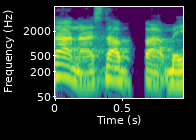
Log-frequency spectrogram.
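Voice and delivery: normal talking voice

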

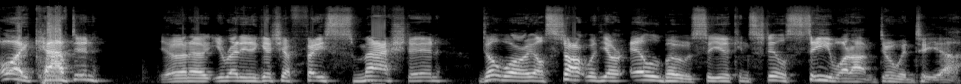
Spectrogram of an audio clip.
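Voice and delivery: high, loud, jeering, taunting shout. Voicing a character who shouts a threat toward the captain: shouting a taunt. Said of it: "shouts out towards you".

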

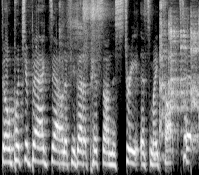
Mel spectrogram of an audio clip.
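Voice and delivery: put-on New York accent. Quoting a friend from New York, in a New York accent. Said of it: "so I might as well do the accent".

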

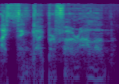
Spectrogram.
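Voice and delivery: very hushed, jittery, nervous, very quiet whisper. Talking to the person who said it, the speaker retells a nervous whisper. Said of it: "you whispered nervously".

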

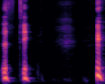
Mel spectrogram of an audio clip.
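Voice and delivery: nonstop laughing and giggling through the words. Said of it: "Sorry, I can't stop laughing at this guy".

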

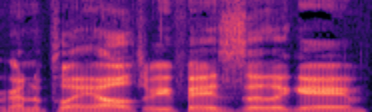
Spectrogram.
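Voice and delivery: put-on flat, measured voice. Imitating how the team talks about winning: half Belichick impression. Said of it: "half Belichick impression right now".

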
